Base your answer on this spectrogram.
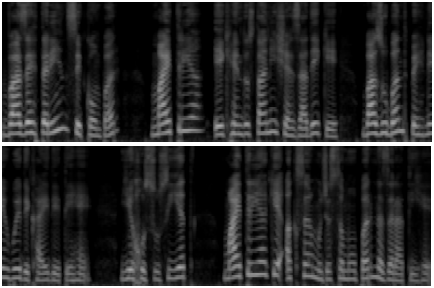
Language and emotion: Urdu, neutral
